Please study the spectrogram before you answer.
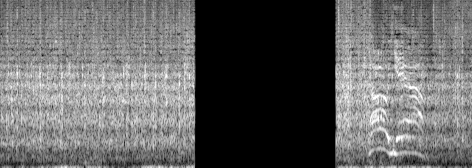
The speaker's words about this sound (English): Round of applause for our couple and our negotiator. Thank you.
